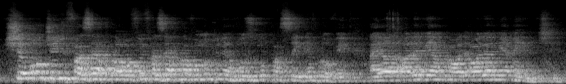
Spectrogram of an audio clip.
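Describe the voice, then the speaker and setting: A man with a Brazilian Portuguese accent preaching a sermon and telling lively personal stories, acting out his own doubts. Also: high-pitched, quick pace, a little hiss or hum. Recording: echoey hall, mic far off.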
